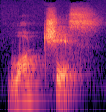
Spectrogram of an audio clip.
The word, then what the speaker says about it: watches: Pridávam koncovku s Watch watches watch watches ešte raz hovorím e a s na konci sa vyslovuje ako is Watch watches Pass passes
